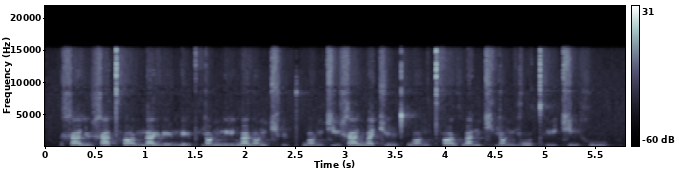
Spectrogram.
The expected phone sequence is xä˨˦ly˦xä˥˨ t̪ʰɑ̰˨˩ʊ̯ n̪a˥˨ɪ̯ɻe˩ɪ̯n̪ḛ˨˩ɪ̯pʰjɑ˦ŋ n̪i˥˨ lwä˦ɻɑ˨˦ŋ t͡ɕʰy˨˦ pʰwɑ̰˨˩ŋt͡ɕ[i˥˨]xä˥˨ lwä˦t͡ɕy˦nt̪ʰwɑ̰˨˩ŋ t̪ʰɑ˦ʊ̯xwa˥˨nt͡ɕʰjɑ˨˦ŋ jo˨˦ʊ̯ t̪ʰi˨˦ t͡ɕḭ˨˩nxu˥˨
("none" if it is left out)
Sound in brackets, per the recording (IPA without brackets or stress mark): i˥˨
